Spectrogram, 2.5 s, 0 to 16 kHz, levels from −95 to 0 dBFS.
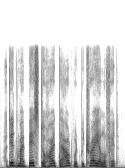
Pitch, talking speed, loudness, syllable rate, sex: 215 Hz, 265 wpm, -18 LUFS, 6.1 syllables/s, female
